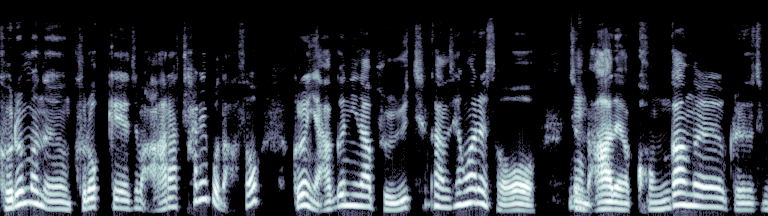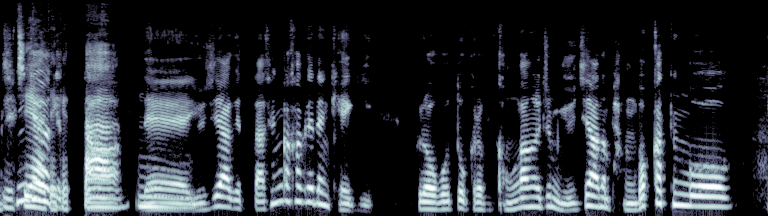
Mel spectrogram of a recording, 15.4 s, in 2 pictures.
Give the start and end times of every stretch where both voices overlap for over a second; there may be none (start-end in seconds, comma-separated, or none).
7.7-9.7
